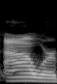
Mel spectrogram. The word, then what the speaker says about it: hour: a vowel sound but let's go to hour it's on our because the first sound you hear is not that h the first sound you hear is ah ah that is a vowel sound because of that we use an hour all right you don't say hour you say on our and the last example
